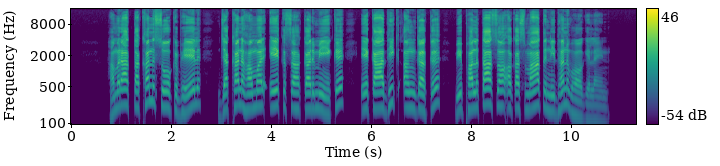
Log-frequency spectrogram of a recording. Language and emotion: Maithili, sad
